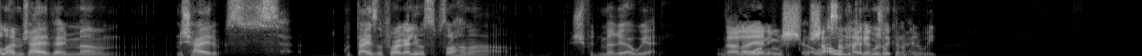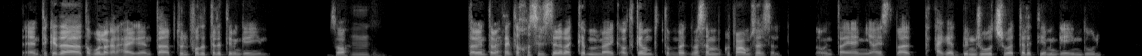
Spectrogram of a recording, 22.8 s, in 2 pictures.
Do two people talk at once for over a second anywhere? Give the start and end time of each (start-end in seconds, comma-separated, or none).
7.4-9.3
